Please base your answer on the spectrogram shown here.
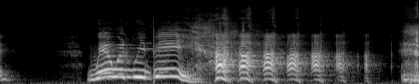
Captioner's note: laughs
